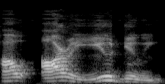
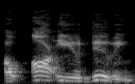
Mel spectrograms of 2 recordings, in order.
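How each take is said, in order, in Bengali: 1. are শব্দের r উচ্চারণ করা হয়। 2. are শব্দের r উচ্চারণ করা হয়।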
